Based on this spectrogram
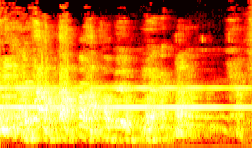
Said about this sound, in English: There's the bell. We've taken ourselves to the end here.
